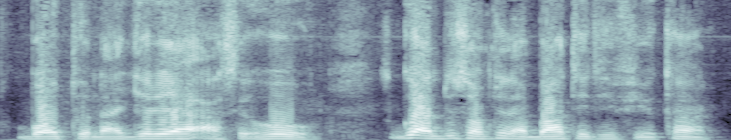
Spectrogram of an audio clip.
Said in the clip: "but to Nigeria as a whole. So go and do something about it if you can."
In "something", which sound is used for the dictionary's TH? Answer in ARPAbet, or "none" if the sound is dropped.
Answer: T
